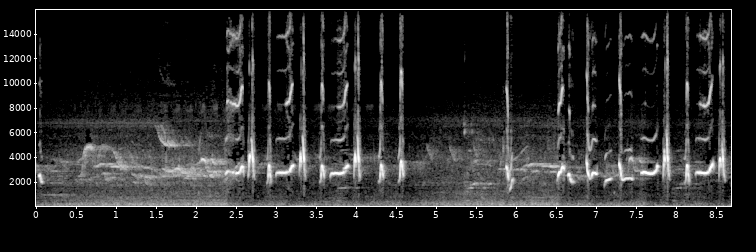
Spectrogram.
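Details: Oriental magpie-robin singing loudly as a daily provocation for rival birds: a soft warbled opening, then two bursts of rapid, sharp whistled notes separated by a quieter passage with a single downslurred whistle.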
